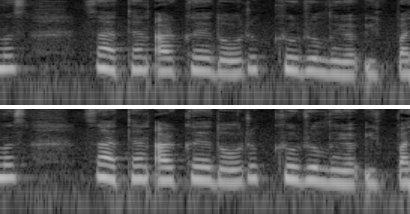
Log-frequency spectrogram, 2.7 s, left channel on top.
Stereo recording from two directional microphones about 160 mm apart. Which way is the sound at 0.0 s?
15° right (ahead or behind).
